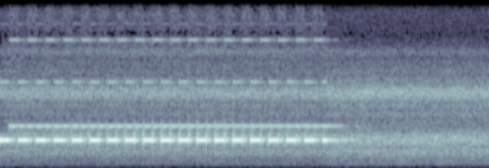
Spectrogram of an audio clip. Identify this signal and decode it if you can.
A tone that alternates evenly between two pitches, with room echo. There is no code.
